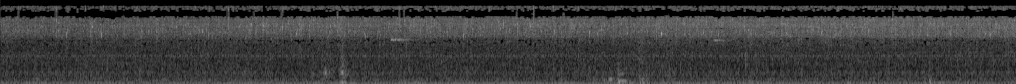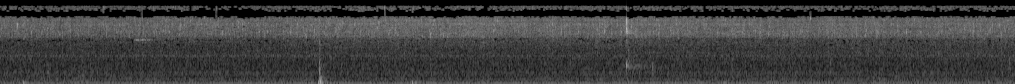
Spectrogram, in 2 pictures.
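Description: Chicken deep-frying in a skillet of hot oil: a steady sizzle, with a few sharp clicks and knocks now and then, the loudest about two-thirds of the way through.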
